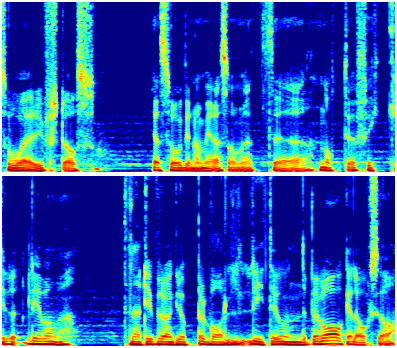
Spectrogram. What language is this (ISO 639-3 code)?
swe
